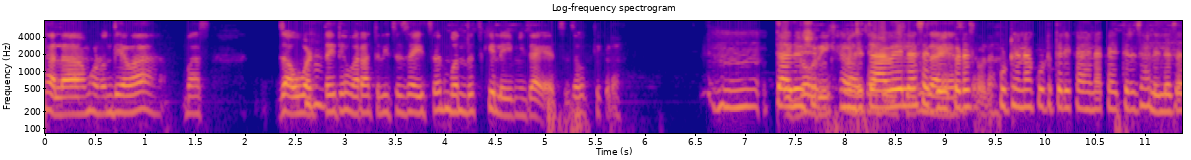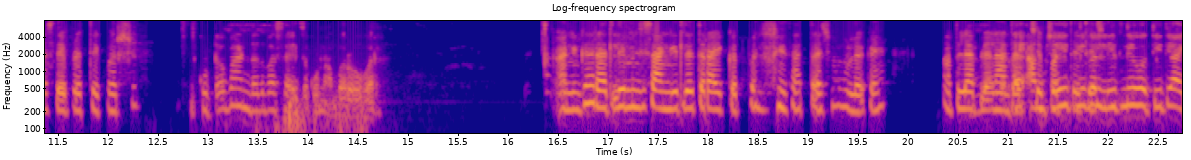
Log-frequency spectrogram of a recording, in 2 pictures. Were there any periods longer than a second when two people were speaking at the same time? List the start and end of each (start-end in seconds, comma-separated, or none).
7.4-9.5, 20.6-22.0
